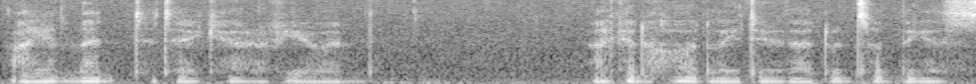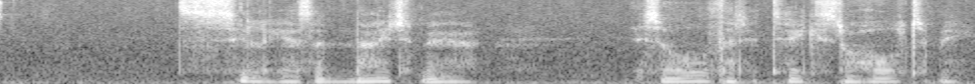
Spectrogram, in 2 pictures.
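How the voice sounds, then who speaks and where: A man playing a gentle, apologetic old vampire priest in an intimate audio drama, speaking in formal, hesitant phrases with a breathy half-whisper. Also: on the low side, completely flat delivery, moderate pace, slight background noise, lightly acted, poor audio. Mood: apologetic, flustered. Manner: hesitant, formal old-fashioned wording, tender.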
